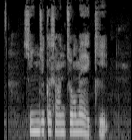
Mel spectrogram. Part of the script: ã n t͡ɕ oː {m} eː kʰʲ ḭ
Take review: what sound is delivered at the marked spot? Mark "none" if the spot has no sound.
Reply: m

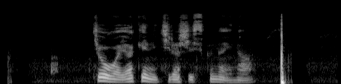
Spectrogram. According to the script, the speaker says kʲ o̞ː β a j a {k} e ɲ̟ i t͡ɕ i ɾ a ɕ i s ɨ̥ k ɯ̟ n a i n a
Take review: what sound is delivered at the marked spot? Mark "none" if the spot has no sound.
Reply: k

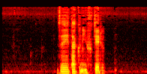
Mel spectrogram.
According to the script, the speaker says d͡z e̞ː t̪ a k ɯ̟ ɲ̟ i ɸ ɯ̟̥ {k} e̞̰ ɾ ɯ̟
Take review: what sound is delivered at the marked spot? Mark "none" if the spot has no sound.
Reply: k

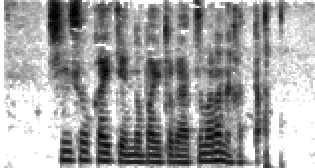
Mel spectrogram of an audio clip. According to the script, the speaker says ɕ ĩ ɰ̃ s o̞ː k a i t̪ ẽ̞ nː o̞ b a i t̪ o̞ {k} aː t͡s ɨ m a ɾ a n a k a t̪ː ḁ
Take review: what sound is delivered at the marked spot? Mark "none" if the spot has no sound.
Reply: ɡ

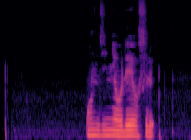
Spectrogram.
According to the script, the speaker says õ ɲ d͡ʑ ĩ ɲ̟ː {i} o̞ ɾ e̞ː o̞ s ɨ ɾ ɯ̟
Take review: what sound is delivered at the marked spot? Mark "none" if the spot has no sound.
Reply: i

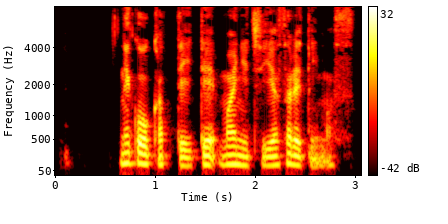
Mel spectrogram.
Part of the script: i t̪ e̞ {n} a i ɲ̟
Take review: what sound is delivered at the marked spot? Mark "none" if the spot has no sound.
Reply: m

